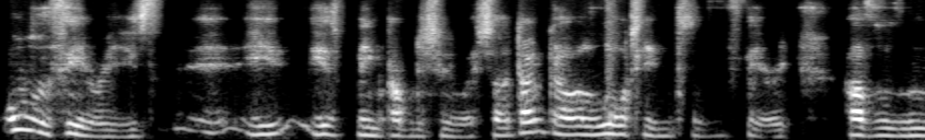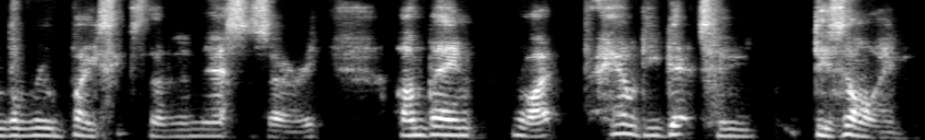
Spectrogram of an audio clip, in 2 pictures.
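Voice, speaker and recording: An older man speaking informally as an engineer guest on a webinar, halting and often rephrasing himself. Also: a little high, darkish tone, husky, low-quality recording. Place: online video call.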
